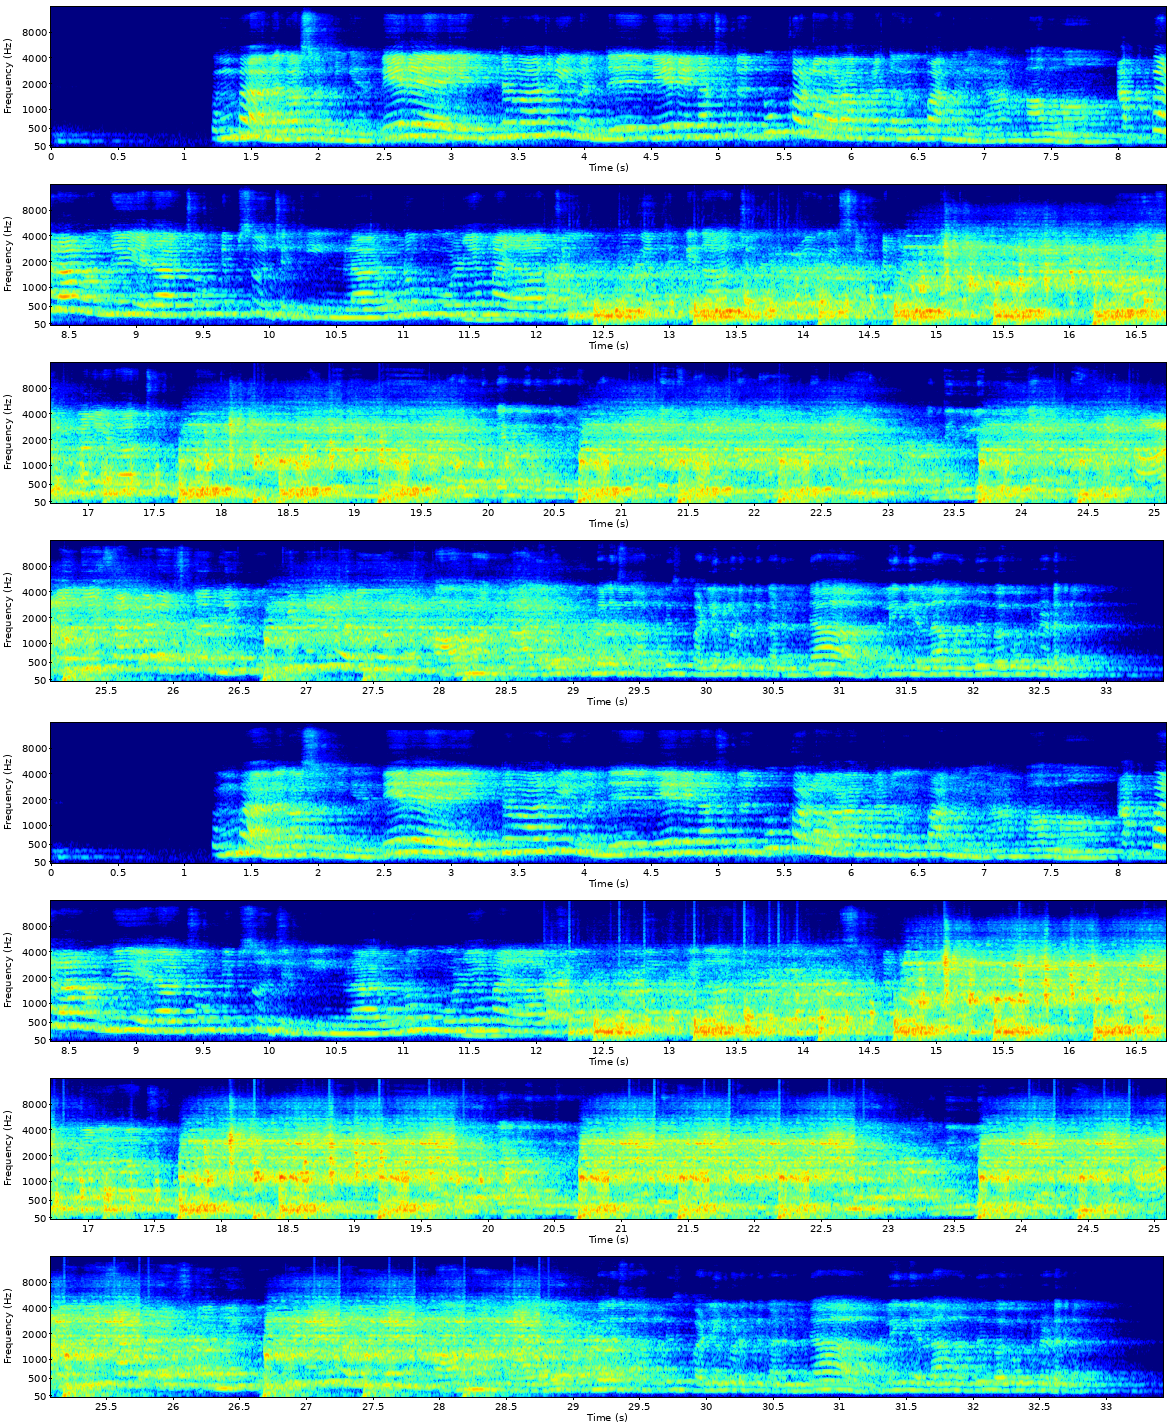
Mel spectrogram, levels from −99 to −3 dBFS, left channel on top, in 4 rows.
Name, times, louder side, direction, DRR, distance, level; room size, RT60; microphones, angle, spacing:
voice 1, 1.2-7.3 8.0-15.7 16.4-18.5 22.6-22.9 24.6-27.9, left 1 dB, 80° left, -2 dB, 7.3 m, -39 dB
voice 2, 7.3-7.8 11.3-11.6 16.3-16.8 18.6-22.9 23.3-24.7 26.3-26.4 27.9-32.6, left 1 dB, 50° left, -4 dB, 6.6 m, -41 dB
sound 1, 12.1-29.5, right 3 dB, 75° right, 3.0 m, -31 dB
29.0 x 12.5 x 7.5 m, 1.2 s
head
